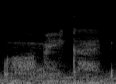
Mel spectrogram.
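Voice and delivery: scared, breathless whisper; frightened whisper in the dark. Real, not acted. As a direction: gasp it with no voice. Spooked in the dark.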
